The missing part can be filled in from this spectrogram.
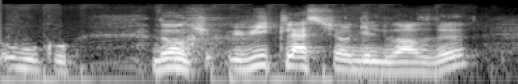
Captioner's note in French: rire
